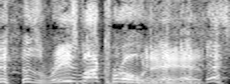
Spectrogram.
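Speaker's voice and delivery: high, loud, slow mock Southern accent; Southern aristocrat. Mocking an actor's ridiculous accent, high hammed-up Southern drawl. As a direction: stretch out an absurd Southern accent. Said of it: "like an old money aristocrat from the South".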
